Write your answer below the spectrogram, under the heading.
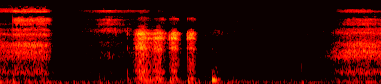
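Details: Siberian Husky snoring like a person, indoors: a short run of breathy, rasping snorts close together midway, with a low steady room hum and soft hiss before and after.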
